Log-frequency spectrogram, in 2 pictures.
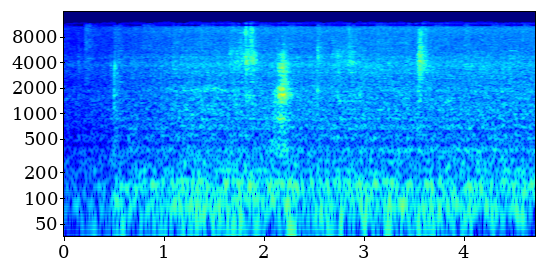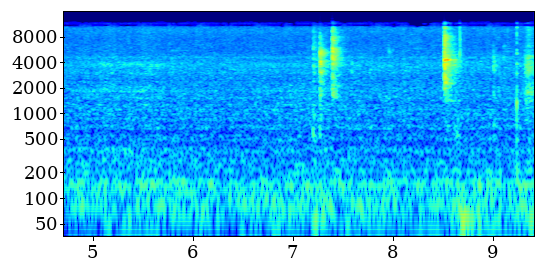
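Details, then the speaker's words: KJ103 smart autoranging multimeter, probe removed while measuring about 5.04 V DC: several sharp irregular clicks over a low room hum as it takes a couple of seconds to re-range; the internal relay is noisy. "now i don't know if you heard that but there is a relay in this meter wow it's pretty noisy too clicky click do you hear that"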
